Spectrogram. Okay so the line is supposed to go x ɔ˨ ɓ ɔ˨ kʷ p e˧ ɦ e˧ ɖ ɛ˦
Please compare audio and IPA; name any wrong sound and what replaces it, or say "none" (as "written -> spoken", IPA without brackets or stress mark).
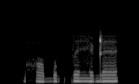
none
